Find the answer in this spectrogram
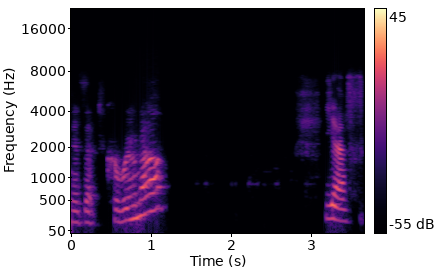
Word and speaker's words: Karuna: want to make sure I get the right pronunciation. Is it Karuna? Yes, Karuna.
